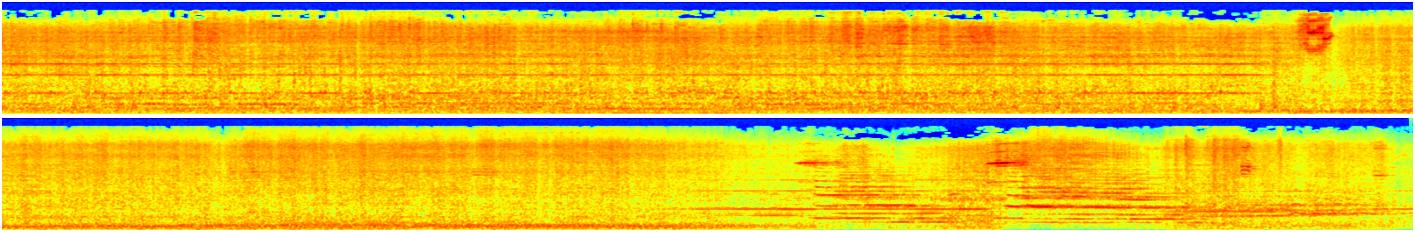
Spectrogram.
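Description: Passenger coaches rolling over the rails at a level crossing, with steady ringing tones above the rumble. Near the end, two long blasts of a train horn follow.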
